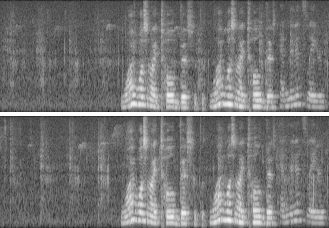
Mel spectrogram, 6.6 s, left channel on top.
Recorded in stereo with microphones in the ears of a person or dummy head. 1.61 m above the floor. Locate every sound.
2.4 s a man speaking: 55° right (ahead or behind), 0.9 m
4.2 s a man speaking: 5° right (ahead or behind), 0.8 m
5.6 s a woman speaking: 15° left (ahead or behind), 1.2 m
